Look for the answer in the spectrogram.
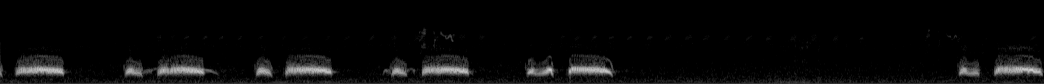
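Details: Spotted dove recorded in Ninh Thuận, Vietnam, giving a run of husky coos, short lead notes then longer drawn-out coos, followed by a long silence before the pattern resumes; faint high chirping in the distance.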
